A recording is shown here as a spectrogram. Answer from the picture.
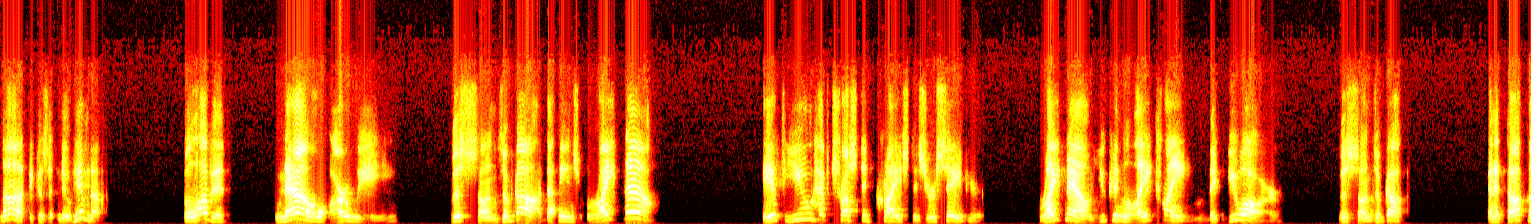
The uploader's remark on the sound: Sermon delivered at Pilgrim Baptist Church on Sunday, June 18, 2023, at 2:15 pm.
